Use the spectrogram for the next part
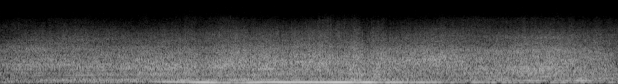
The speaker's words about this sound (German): Wir verstehen uns ja jetzt kaum und es ist noch nicht mal Hochbetrieb jetzt. Es ist ja nur stadteinwärts im Moment der Großverkehr.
